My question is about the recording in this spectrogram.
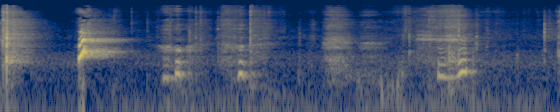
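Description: A girl's short, loud startled squeal with a rising pitch about a second in, followed by breathy giggles and short voice sounds.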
